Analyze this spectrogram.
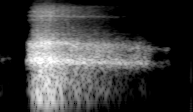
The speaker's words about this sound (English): And when you're breathing out, making sure to breathe out of your mouth with force, like this.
